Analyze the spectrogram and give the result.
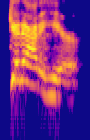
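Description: It is said in an angry tone.

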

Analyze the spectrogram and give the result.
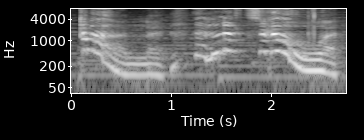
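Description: It is said in a Mario impression.

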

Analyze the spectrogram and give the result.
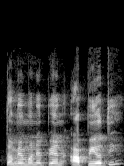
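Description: The stress falls on આપી હતી. It questions whether it was given at all. "આપી હતી એની ઉપર ભાર આપી દઉં"

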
